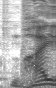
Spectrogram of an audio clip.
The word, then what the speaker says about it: ভাই: তারা বাহিয়ান সম্প্রদায়ের লোক বাহাইয়ান কে সংক্ষেপে বাহাই বলা হয় উপমহাদেশের উচ্চারণে এই বাহাই পরবর্তী ভাই হয়ে যায় 90 দশকের চিত্রনায়ক সোহেল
